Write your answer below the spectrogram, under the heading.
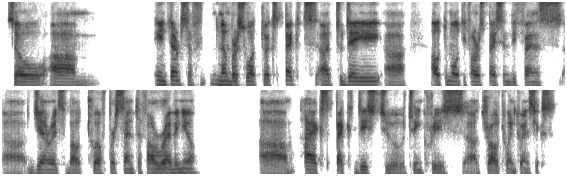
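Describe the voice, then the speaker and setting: A man speaking as a company executive, giving semi-formal, measured and somewhat hesitant explanations on an earnings call. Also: mid-range voice, flat delivery, creaky, no room sound.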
